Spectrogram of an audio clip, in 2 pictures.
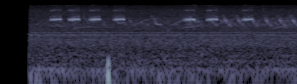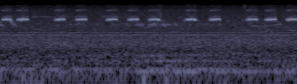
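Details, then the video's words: A field cricket at de Stulp sings steady, high chirps in short bursts of three or four pulses, over a low rumble. "Veldkrekel op de Stulp"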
